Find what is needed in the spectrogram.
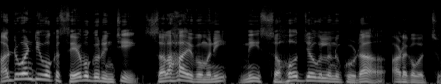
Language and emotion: Telugu, neutral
